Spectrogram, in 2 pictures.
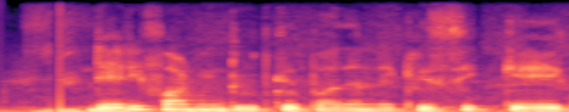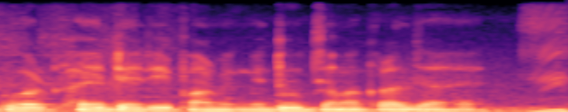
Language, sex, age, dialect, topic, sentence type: Magahi, female, 31-35, Southern, agriculture, statement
